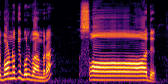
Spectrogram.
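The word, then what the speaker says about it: صاد: দেখুন এটাকে বলবো আমরা সদ এ বর্ণকে বলবো আমরা সদ সিনের মত হবে না আবার সিনের মত হবে না এটা একটু পৃথক হবে উচ্চারণে একটু পৃথক হবে দেখুন স আমরা বলবো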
